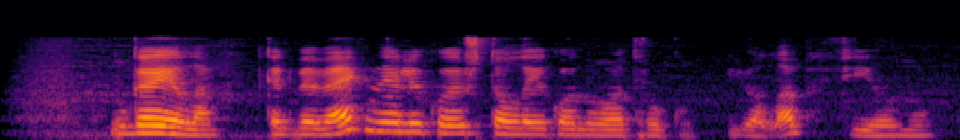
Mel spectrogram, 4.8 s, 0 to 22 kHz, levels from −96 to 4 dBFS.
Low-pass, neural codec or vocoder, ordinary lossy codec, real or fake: 7.2 kHz; none; AAC, 64 kbps; real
